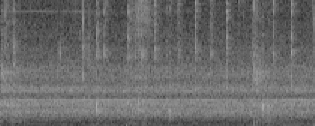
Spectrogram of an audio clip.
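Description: A few scattered clicks of a computer keyboard and mouse over a steady low hiss of microphone room noise.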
